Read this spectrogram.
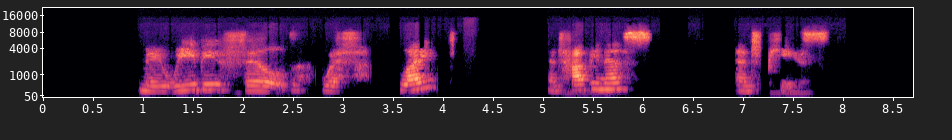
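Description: A young woman speaks calmly and softly through a microphone.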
